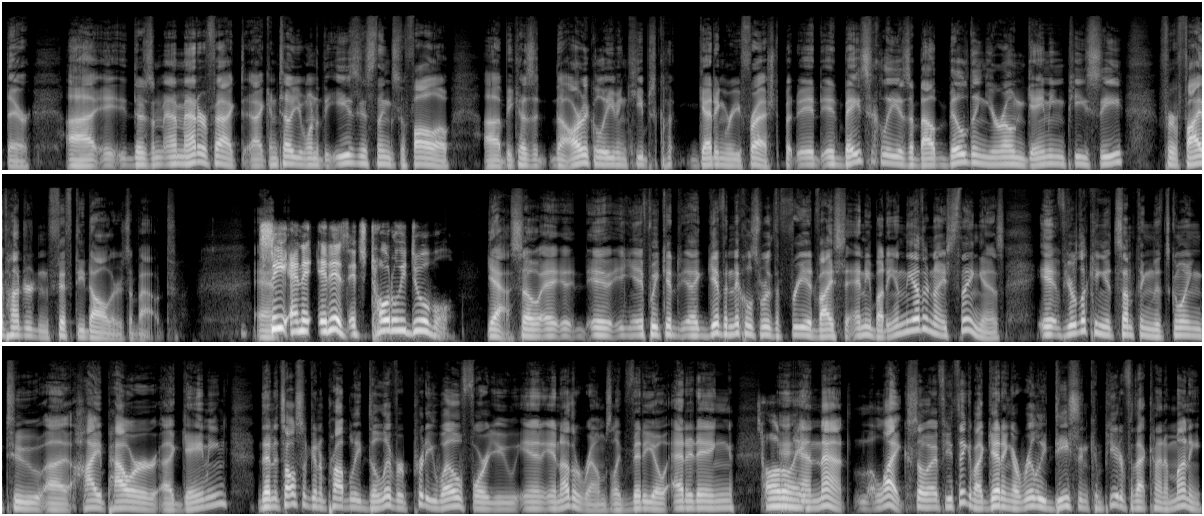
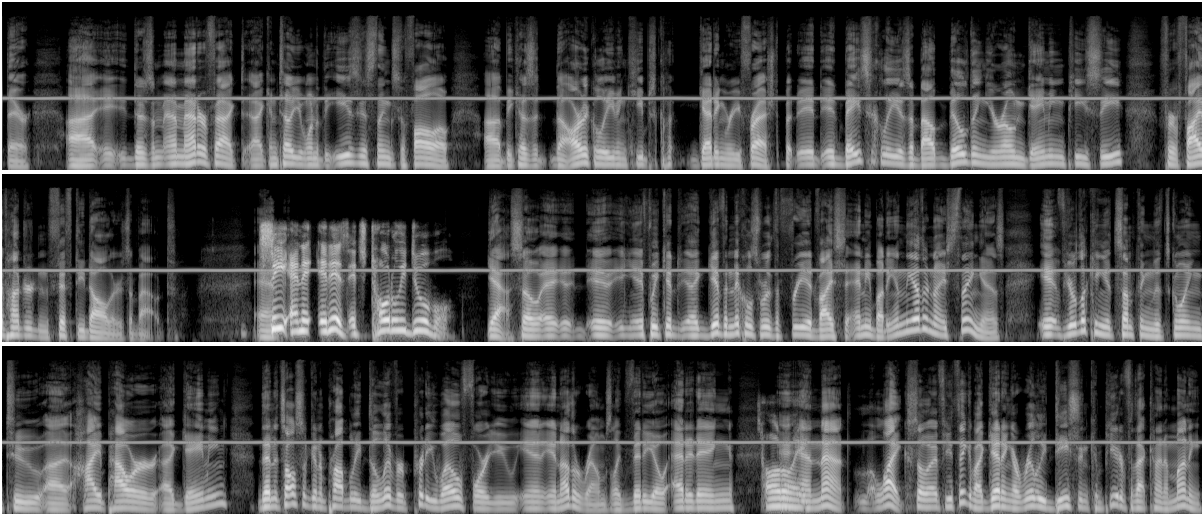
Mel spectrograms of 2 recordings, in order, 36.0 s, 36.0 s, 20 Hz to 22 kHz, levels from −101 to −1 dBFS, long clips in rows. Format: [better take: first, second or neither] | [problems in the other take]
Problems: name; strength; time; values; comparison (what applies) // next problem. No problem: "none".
first | high-pitched whine; noticeable; throughout; 2.5 kHz, 15 dB below the speech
